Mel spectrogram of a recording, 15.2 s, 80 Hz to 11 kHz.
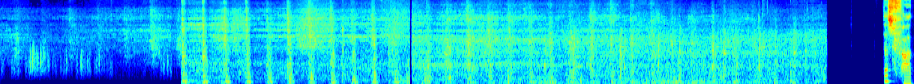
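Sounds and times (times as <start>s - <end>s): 
steam locomotive hissing: 0.0s - 13.8s
steam locomotive pulling away from Aviemore: 1.6s - 13.8s
speech: 14.8s - 15.2s.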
